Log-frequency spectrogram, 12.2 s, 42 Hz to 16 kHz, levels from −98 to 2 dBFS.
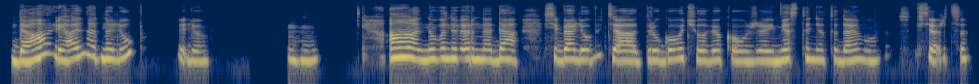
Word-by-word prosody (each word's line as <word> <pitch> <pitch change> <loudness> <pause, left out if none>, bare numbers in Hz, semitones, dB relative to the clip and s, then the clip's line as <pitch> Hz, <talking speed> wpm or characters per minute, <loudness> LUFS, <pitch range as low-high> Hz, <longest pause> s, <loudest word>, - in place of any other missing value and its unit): Да, 220 - +5
реально 260 +9 +1
однолюб? 255 - -1 0.4
И - - -5
лю 215 -1 -6 1.0
Мгм, 225 0 -3 0.9
а, 270 -1 +8
ну 235 +2 +1
вы, 260 +1 +2
наверно, 250 -2 +2
да, 235 0 0 0.3
себя 245 -1 +1
любите, 245 +4 -2
а 220 -1 +1
другого 230 +3 -2
человека 225 -2 -5
уже 215 0 -3
и - - -2
места 245 +4 -1
нету, 235 -1 -5
да, 215 0 -1
ему 225 -2 -5 0.2
в - - -22
с - - -19
в - - -16
сердце. 250 +1 -3
235 Hz, 125 wpm, -24 LUFS, 220-255 Hz, 1.0 s, а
